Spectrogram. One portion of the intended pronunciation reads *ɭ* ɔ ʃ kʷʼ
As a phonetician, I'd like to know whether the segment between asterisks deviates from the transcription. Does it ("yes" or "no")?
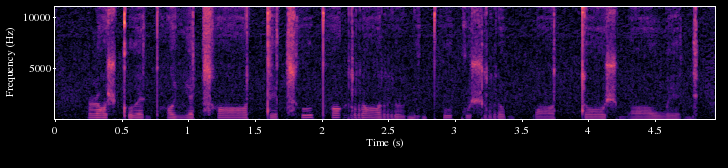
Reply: no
